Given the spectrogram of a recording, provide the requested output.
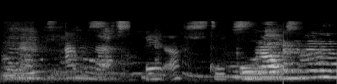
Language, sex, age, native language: Icelandic, female, 7, Icelandic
